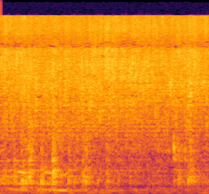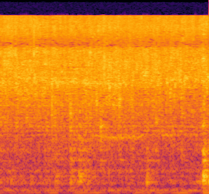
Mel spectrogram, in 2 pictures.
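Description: Masala-coated crabs deep-frying in hot oil in a pan, a steady sizzle with a few faint clicks; the crabs have been turned and are crisping on the second side.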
